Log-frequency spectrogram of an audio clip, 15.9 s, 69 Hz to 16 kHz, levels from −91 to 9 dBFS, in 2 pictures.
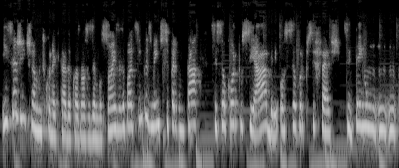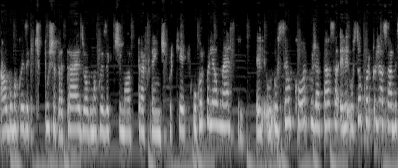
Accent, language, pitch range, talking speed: Brazilian, Portuguese, 210-265 Hz, 260 wpm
